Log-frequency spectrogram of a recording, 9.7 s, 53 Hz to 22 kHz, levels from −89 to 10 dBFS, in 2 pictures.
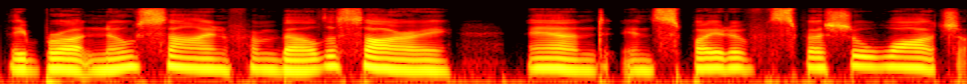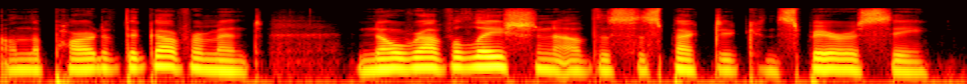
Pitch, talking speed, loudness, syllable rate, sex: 160 Hz, 150 wpm, -18 LUFS, 4.5 syllables/s, female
